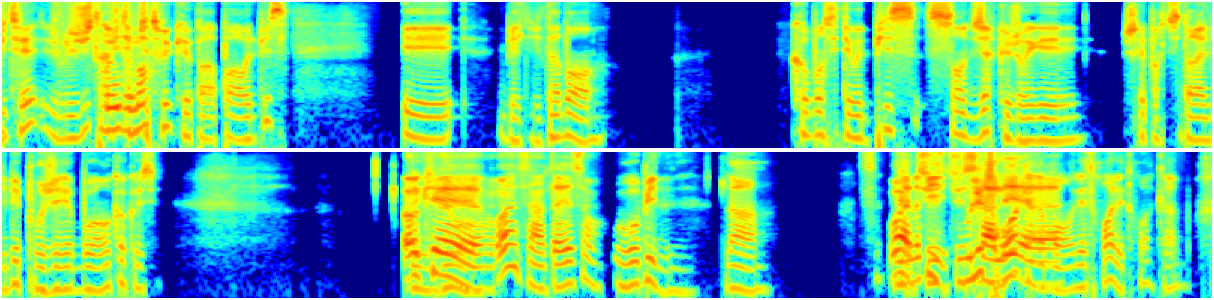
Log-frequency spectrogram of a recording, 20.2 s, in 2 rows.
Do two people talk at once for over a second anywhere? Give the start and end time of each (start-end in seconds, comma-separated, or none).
17.5-18.9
